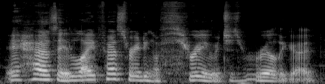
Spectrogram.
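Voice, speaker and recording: A woman's voice: mid-range voice, moderate pace, gravelly, a little hiss or hum. A woman hosting a casual art tutorial, a little congested and plugged up, chatting and thinking aloud as she works, with lots of ums and likes. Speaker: art channel host.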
